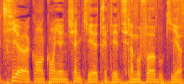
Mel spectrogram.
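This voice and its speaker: A man speaking as a guest in a casual radio panel discussion, quick and hesitant, with many restarts. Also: low voice, fairly even intonation, a little mellow, soft background music.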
